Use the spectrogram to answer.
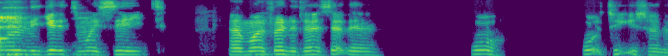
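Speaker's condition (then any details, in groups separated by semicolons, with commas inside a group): Cerebral palsy; speech impairment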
